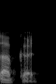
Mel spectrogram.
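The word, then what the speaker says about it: Ufgood: Right, it's U-F-G-O-O-D, but it's pronounced Ofgood.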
